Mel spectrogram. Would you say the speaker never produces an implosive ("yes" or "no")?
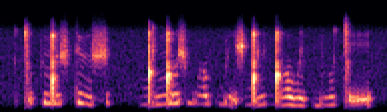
yes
